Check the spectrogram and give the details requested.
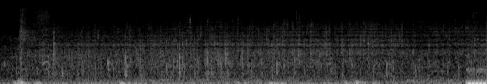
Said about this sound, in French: Ah mince, faut que je démarre la voiture pour euh, ouvrir la fenêtre. Vous allez entendre des sabots. On entend ou pas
